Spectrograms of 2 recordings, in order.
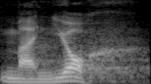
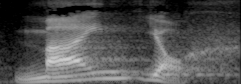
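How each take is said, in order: First: The stress falls on the word Joch. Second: The stress falls on the word mein. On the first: The speaker calls it wrong. "nicht mein Joch" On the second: The speaker calls it right. "sondern mein Joch"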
